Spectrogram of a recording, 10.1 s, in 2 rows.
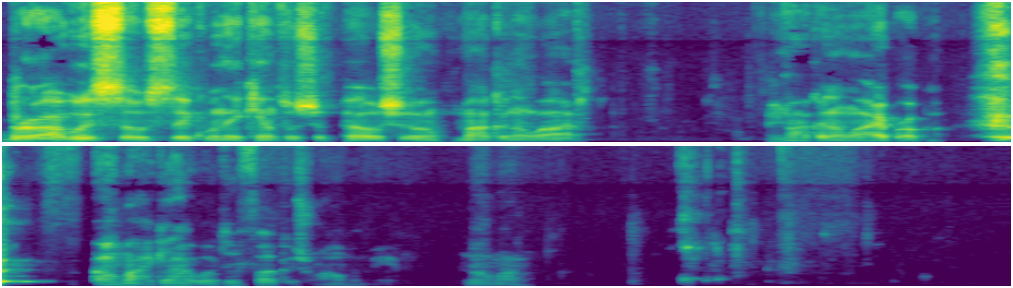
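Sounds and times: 
speech: 0.1 - 3.1, 3.9 - 7.8
person drinking water during a break: 8.4 - 9.4.

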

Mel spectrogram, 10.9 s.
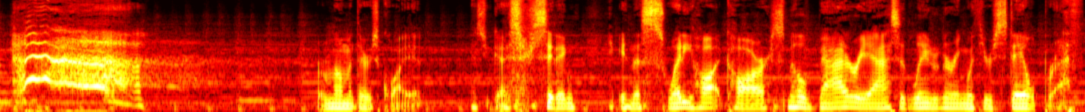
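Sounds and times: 
woman howling: 0.0 - 2.3
speech: 3.2 - 10.8.

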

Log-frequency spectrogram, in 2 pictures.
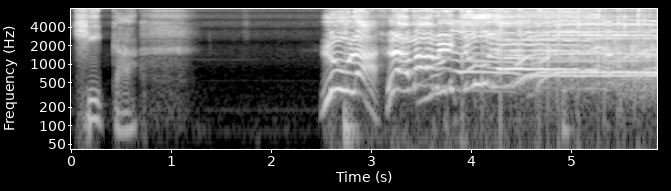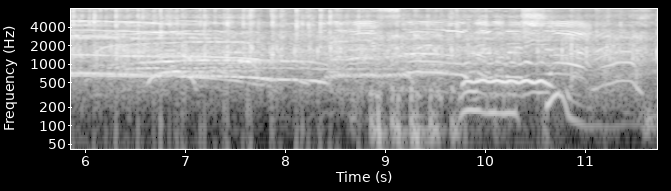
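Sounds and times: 
speech: 0.2 - 1.1, 2.5 - 7.1, 9.8 - 11.1
audience applause: 3.6 - 11.7.

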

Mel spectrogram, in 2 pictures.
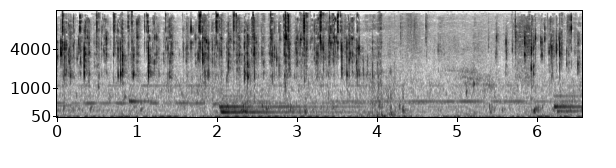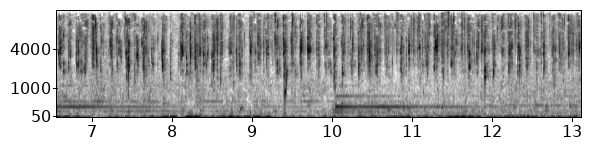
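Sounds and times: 
water trickle of drips and small splashes: 0.0 - 13.1.

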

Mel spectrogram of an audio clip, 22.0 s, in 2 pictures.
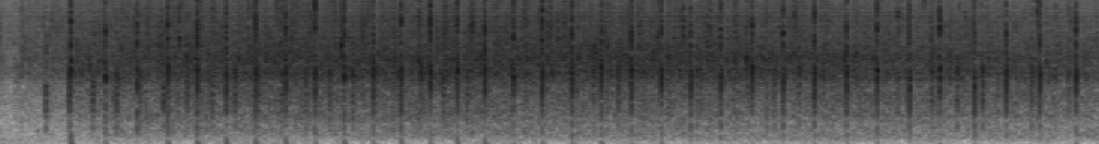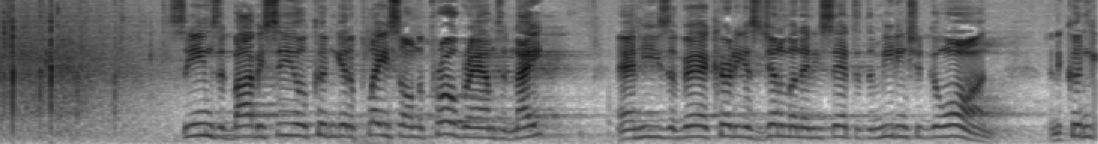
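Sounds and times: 
audience applause: 0.0 - 12.7
speech: 12.9 - 16.6, 17.2 - 21.9.

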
